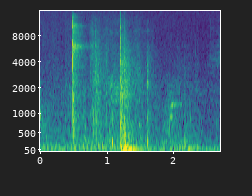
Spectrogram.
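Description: A safe being opened in a radio drama: a few sharp clunks and heavier thuds spaced irregularly, the first one crisp and bright, all fairly quiet against a still background.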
